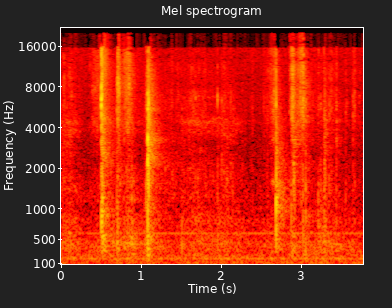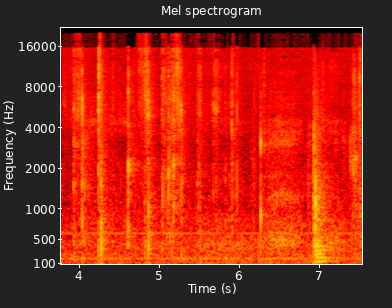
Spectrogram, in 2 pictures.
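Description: Board game cards for a women's suffrage game are shuffled by hand on a table, a faint close run of crisp riffling snaps and soft slides in irregular bursts.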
